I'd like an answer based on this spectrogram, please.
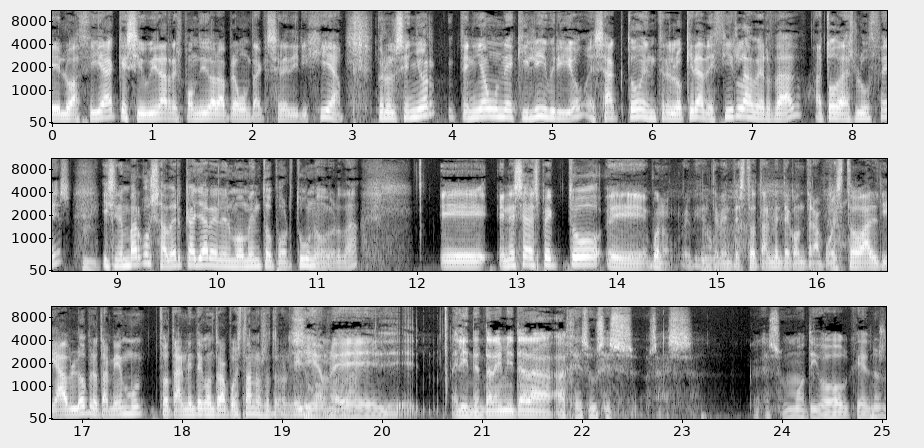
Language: Spanish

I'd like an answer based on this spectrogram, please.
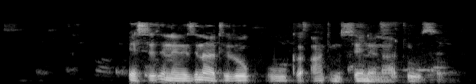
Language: Ganda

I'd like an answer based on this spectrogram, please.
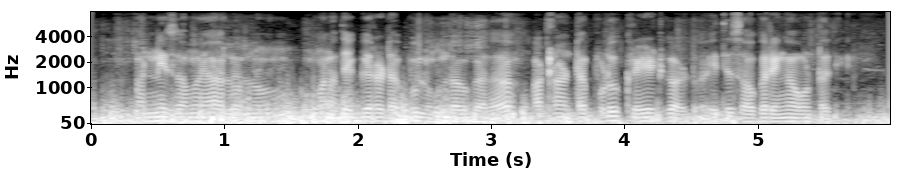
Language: Telugu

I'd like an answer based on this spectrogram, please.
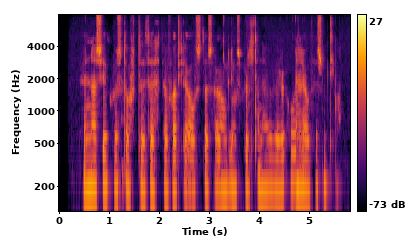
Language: Icelandic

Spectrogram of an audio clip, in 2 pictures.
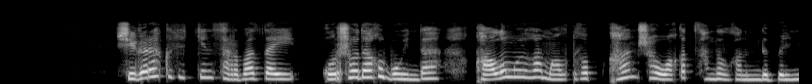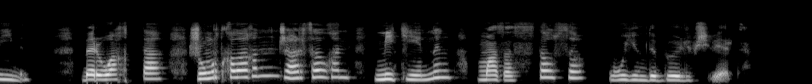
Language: Kazakh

